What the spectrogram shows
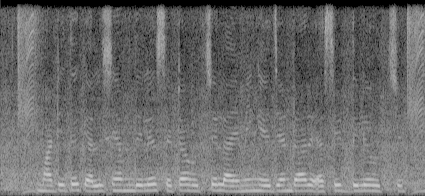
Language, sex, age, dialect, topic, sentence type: Bengali, female, 18-24, Western, agriculture, statement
